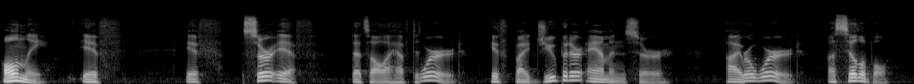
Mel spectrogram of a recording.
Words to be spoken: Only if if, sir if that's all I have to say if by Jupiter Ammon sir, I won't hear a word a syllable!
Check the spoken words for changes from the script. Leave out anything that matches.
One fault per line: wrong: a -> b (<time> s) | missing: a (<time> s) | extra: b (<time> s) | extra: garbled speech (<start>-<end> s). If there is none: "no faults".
wrong: say -> word (4.2 s)
missing: won't hear (7.4 s)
